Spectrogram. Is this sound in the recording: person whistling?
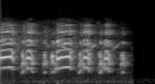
no

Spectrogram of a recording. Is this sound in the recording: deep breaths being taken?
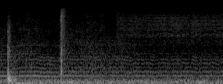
no

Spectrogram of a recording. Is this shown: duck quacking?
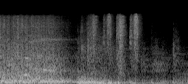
no

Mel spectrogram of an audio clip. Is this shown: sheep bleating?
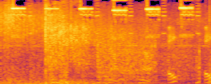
no

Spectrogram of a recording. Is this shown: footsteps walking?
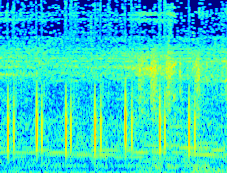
yes

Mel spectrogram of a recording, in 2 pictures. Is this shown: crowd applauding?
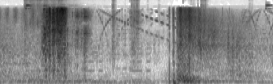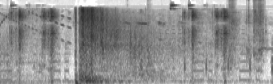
no

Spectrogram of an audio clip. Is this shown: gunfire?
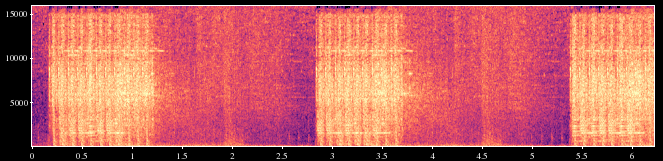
yes

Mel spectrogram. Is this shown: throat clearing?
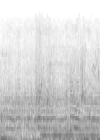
no

